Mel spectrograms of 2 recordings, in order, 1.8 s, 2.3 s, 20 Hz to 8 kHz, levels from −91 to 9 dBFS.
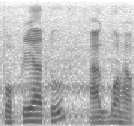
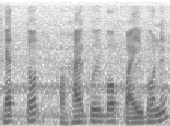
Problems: none marked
